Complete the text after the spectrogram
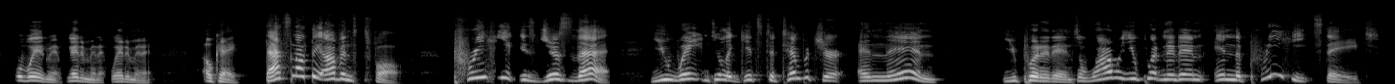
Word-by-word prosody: Wa 185 - +1
wait 180 -1 +4
a - - -6
minute 105 - -7
wait 165 -1 +1
a - - -3
minute 105 -5 -6
wait 135 -1 -3
a - - -4
minute, 90 -5 -8 0.5
okay, - - -1 0.3
that's 275 +4 +7
not 385 -1 +3
the 365 - +5
oven's 245 -5 +3
fault. - - -4 0.5
Preheat 310 0 0
is 205 -7 -2
just 190 - +1
that, 245 +9 +5 0.4
you 195 +10 +3
wait 235 +2 +2
until 215 +2 -2
it - - -1
gets 215 +1 -5
to 195 - -2
temperature, 260 - -2
and 180 +2 -2
then 205 - 0 0.6
you 155 +4 -5
put 185 +3 +6
it 150 -2 -1
in. 120 -5 -2
So, 165 - -5
why 215 - +1
were 300 -1 -2
you 260 -1 -1
putting 260 -3 -2
it 225 0 0
in 225 -2 0
in 225 +2 0
the 195 - +2
preheat 255 - -7
stage? 85 -2 -8
210 Hz, 190 wpm, -24 LUFS, 165-255 Hz, 0.6 s, that's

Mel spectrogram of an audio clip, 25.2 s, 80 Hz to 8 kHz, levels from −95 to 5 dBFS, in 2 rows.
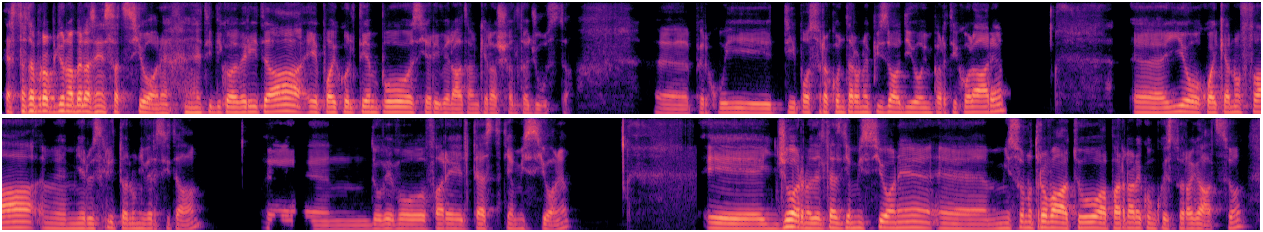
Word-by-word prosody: è - - -2
stata 165 +1 +4
proprio 165 0 +6
una 160 -2 +7
bella 160 0 +6
sensazione, 135 -5 +2 0.3
eh, 130 - -1
ti 135 +3 -7
dico 140 +1 0
la 135 - +5
verità. 150 +2 +3
E 140 +2 -1
poi 140 -1 +3
col 135 0 -1
tempo 140 0 +2
si 135 +1 -5
è - - -1
rivelata 120 -2 -2
anche 115 0 -8
la 115 - -3
scelta 115 +1 -7
giusta, 110 -2 -11 0.8
ehm, 110 -4 -7
per 120 0 -9
cui 120 -1 -4
ti 130 +1 -7
posso 135 -1 -2
raccontare 140 0 0
un 140 - -2
episodio 135 -1 -1
in 130 - -5
particolare. 140 +6 -1 1.2
Ehm, 130 -2 -1
io 145 -1 +2
qualche 135 +2 +1
anno 145 +1 -1
fa, 150 +2 +2
ehm, 140 - -11
me 130 -1 -6
mi 130 0 -6
ero 130 - -2
iscritto 135 +2 -5
all'università, 130 -1 -6 1.1
ehm, 110 0 -11
dovevo 120 0 -2
fare 125 +1 -3
il 120 -1 -6
test 125 0 -3
di - - -8
ammissione. 120 -2 -1 1.3
Ehm, 130 -3 +2
il 125 - -5
giorno 150 0 +6
del 130 -1 +1
test 140 0 +1
di 150 - -2
ammissione, 150 +1 0
ehm, 125 -2 -4
mi 135 0 -6
sono 155 +2 -2
trovato 150 -2 +4
a 135 - +2
parlare 140 +1 +2
con 140 -1 -5
questo 125 +1 -5
ragazzo 130 +6 -3
135 Hz, 155 wpm, -23 LUFS, 125-145 Hz, 1.3 s, una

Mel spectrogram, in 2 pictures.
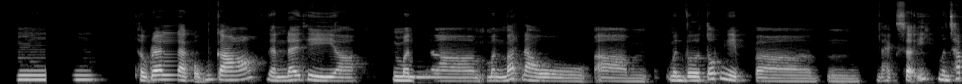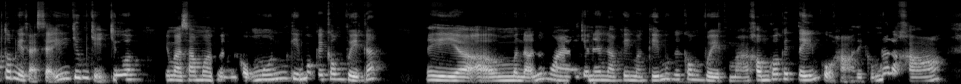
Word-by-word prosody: Ừm, 215 0 +2 0.9
thực 185 -1 +1
ra 220 +1 +7
là 220 -4 +1
cũng 220 +1 -4
có, 220 +10 0
gần 180 -4 0
đây 205 +2 +3
thì, 190 -5 +3
ờ, 165 -2 -4 0.3
mình, 185 -2 +3 0.3
ờ, 160 -1 -4
mình 170 -1 0
bắt 245 +4 0
đầu, 160 -7 -2
ờ, 150 -2 -5 0.4
mình 185 -1 0
vừa 185 0 +4
tốt 260 +1 0
nghiệp, 205 -8 0
ờ, 145 -3 -4 0.2
ừm, 135 -1 -10 0.2
thạc 170 0 -9
sĩ 260 -1 0
mình 215 -4 +1
sắp 275 +7 -1
tốt 305 -1 +3
nghiệp 225 -6 +4
thạc - - -1
sĩ, 270 - +1
chứng 310 -1 +4
chỉ - - -3
chưa. 225 +1 +2 0.3
Nhưng 210 - 0
mà 200 - +4
xong 200 +1 0
rồi 200 -1 +2
mình - - -3
cũng 200 - +1
muốn 245 +6 +1
kiếm 255 -2 +2
một 290 - -1
cái 225 - -3
công 240 -1 0
việc 185 -5 +4
á, 235 +3 0 0.5
thì, 195 -2 +6
ờ, 175 -1 +4
mình 185 0 +4
ở - - +3
nước 235 +6 0
ngoài 200 -7 +1
cho 200 - -1
nên 200 0 +2
là 180 -2 -1
khi 200 - +1
mà 190 -2 0
kiếm 190 +1 +3
một 250 - -3
cái 225 - -3
công 225 -3 -2
việc 175 -3 +1
mà 165 0 -4
không 205 +3 +3
có 240 - +1
cái 250 0 -1
tiếng 210 +4 +3
của - - +1
họ - - -6
thì 160 - -3
cũng 165 +4 -6
rất 250 +5 0
là - - 0
khó, 175 +8 -3
195 Hz, 230 wpm, -20 LUFS, 170-225 Hz, 0.9 s, ra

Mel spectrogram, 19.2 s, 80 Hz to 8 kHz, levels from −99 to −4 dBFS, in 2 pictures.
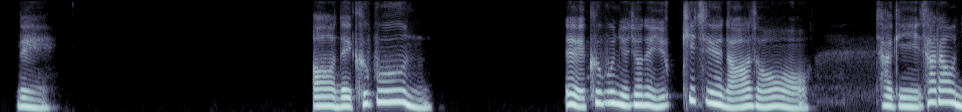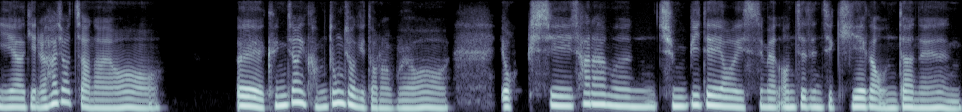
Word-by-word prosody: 네. 165 -4 -3 2.6
아 195 0 +1
네. 190 +1 +3
그분 235 - 0 1.3
예 215 -6 +3
그분 255 +5 0
예전에 215 -2 +2
유퀴즈에 230 - -1
나와서 180 -2 -1 0.6
자기 190 -3 -1
살아온 270 -1 +1
이야기를 175 0 0
하셨잖아요. 165 - -1 0.8
예. 195 -4 +6
굉장히 215 +8 +2
감동적이더라고요. 165 -7 -1 0.5
역시 200 0 0
사람은 195 -6 +1
준비되어 195 -1 +2
있으면 170 +1 -2
언제든지 175 -1 -1
기회가 180 +1 +1
온다는 160 -2 0
185 Hz, 205 characters per minute, -25 LUFS, 170-210 Hz, 2.6 s, 예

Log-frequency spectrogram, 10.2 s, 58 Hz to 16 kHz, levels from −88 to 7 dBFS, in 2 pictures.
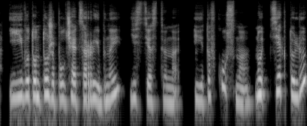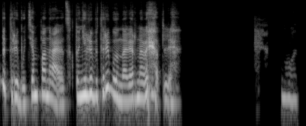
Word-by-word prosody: И 205 +2 -1
вот 225 +1 +1
он 215 -1 +5
тоже 235 -5 +2
получается 190 0 +1
рыбный, 195 - -2
естественно, 175 -4 -6 0.2
и 180 -2 -6
это 200 +7 -6
вкусно. 170 - -5
Но 235 0 +4
те, 255 +3 0
кто 225 - 0
любит 340 - +2
рыбу, 205 -8 -1
тем 230 +9 0
понравится, 210 -9 -1
кто 220 - -5
не 225 +2 +7
любит 230 0 +2
рыбу, 260 -5 +2
наверно, 190 +3 -1
вряд - - +4
ли. - - -5 1.8
Вот. 195 -3 -12
205 Hz, 145 wpm, -22 LUFS, 180-230 Hz, 1.8 s, не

